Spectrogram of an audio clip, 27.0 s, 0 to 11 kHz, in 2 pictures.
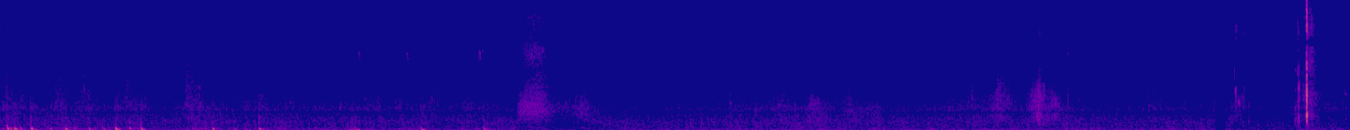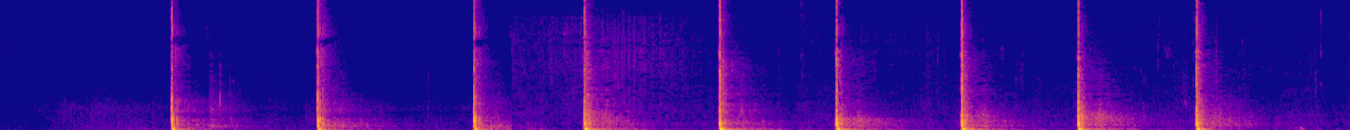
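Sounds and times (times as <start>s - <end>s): hard chopping strikes: 15.2s - 15.7s, 16.7s - 17.1s, 18.2s - 18.6s, 19.3s - 20.0s, 20.7s - 21.2s, 21.8s - 22.5s, 23.1s - 26.0s.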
